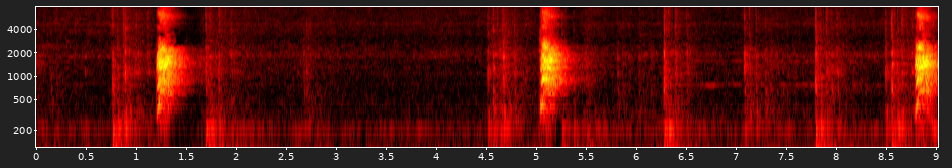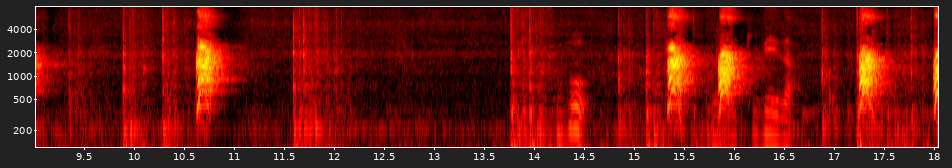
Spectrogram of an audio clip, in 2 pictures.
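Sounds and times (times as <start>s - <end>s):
small dog barking: 1.2s - 1.6s, 5.0s - 5.5s, 8.8s - 9.2s, 10.6s - 11.1s, 15.3s - 16.3s, 17.2s - 18.0s.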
